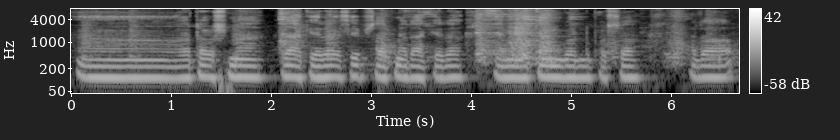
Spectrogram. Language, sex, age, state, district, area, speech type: Nepali, male, 60+, West Bengal, Kalimpong, rural, spontaneous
